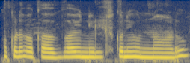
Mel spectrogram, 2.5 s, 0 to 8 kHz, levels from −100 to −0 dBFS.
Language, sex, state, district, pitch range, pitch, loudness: Telugu, female, Andhra Pradesh, Annamaya, 190-210 Hz, 200 Hz, -13 LUFS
